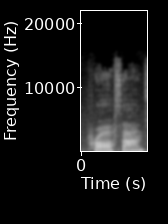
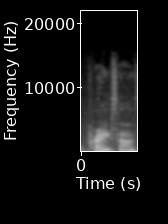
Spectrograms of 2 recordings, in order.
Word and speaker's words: Praa Sands: stayed the night near Praa Sands or Praa Sands, depending on how you say it, and that was a kind recommendation, so thank you very much.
